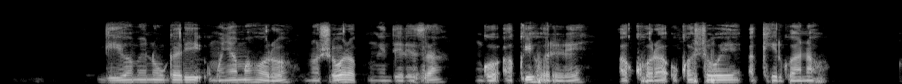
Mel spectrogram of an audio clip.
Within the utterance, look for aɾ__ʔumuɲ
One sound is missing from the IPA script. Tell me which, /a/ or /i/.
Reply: i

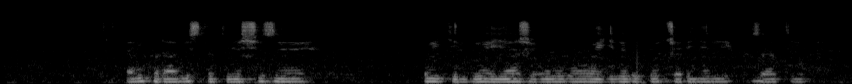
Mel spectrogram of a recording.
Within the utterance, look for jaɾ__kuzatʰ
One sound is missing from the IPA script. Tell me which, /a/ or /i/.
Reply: i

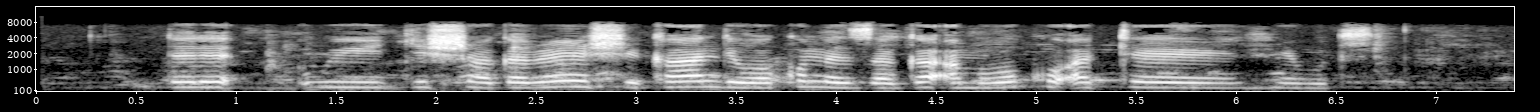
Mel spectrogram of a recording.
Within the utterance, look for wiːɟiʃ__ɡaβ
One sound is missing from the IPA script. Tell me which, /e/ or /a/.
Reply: a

